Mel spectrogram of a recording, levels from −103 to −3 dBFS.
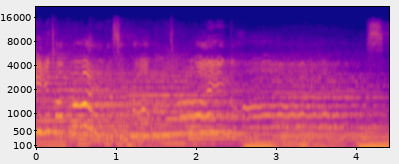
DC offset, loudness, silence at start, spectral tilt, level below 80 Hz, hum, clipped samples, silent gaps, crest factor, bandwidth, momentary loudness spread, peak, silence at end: under 0.1%; -30 LUFS; 0 s; -5 dB/octave; -42 dBFS; none; under 0.1%; none; 20 dB; 14.5 kHz; 12 LU; -10 dBFS; 0 s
